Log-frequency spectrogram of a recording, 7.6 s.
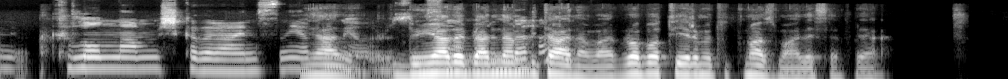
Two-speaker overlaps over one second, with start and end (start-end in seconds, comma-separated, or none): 2.2-4.4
